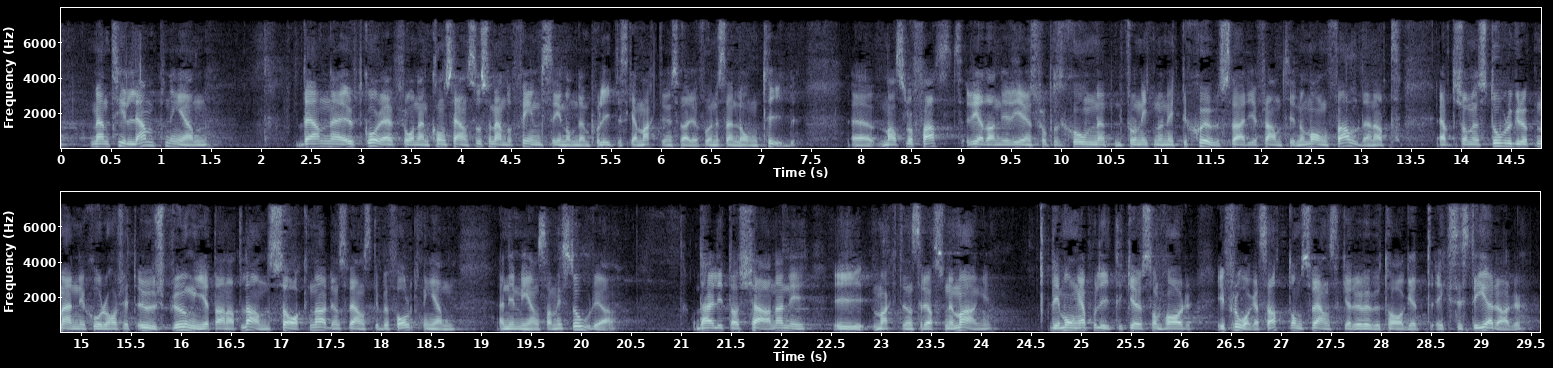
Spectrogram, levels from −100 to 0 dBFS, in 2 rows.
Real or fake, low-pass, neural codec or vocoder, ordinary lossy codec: real; 7.2 kHz; none; MP3, 48 kbps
